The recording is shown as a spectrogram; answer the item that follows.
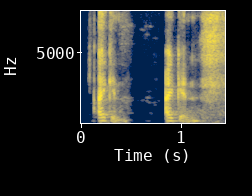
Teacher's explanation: It's like I and kin blend together.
